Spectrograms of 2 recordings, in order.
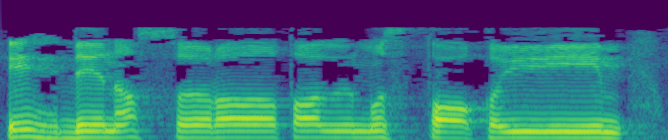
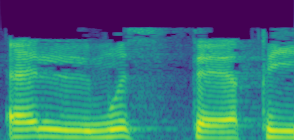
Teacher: هي تاء، التاء مرققة والطاء مفخمة · Shown in: second take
